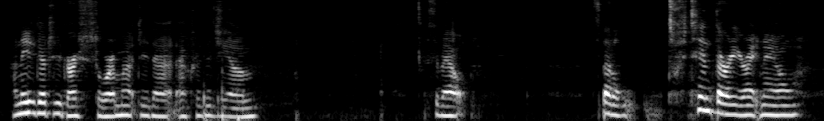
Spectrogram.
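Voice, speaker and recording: Somewhat breathy, a woman talks with ordinary pitch variation, big swings in loudness, and long, frequent pauses. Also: moderate pace. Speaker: weight loss vlogger; vlogger. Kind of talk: casual vlog. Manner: hesitant, filler-heavy. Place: home room. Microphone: phone near.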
